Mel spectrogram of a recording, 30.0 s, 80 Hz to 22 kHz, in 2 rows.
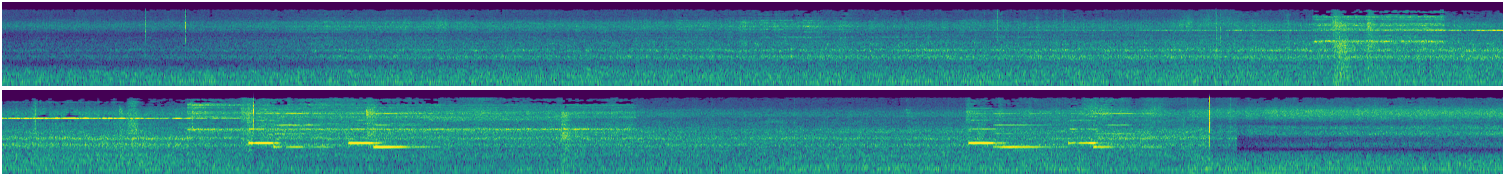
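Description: Inside a KiHa 40 diesel railcar: the diesel engine's low, rhythmic throb under steady rail and running noise. In the second half come thin high-pitched wheel squeals and a few short high tones.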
